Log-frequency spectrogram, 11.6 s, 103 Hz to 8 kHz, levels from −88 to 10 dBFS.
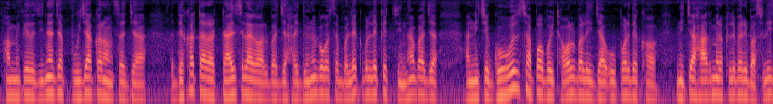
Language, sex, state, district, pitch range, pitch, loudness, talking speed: Hindi, male, Bihar, East Champaran, 130-155 Hz, 145 Hz, -20 LUFS, 220 wpm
